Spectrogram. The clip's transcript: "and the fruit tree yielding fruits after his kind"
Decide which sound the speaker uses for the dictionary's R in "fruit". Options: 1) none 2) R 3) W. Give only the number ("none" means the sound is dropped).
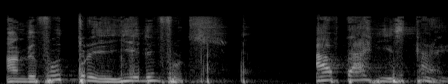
1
